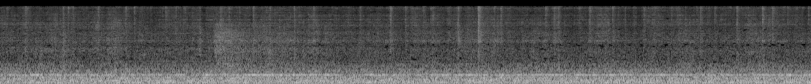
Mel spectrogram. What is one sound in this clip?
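A welding arc crackles and sizzles steadily.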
